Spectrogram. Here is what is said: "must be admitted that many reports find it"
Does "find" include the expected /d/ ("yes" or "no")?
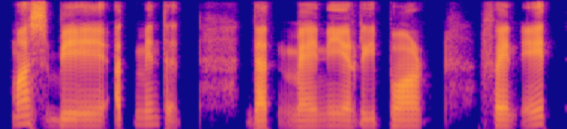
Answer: no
